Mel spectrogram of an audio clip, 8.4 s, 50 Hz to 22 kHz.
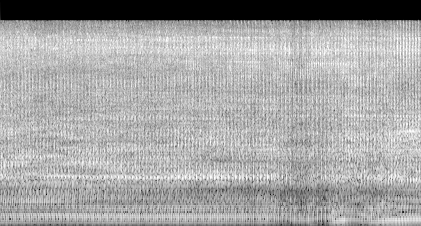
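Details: Mercedes 220D diesel idling with a heavy uneven knock about two beats a second, getting louder and harsher; rod knock after it was run low on engine oil.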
